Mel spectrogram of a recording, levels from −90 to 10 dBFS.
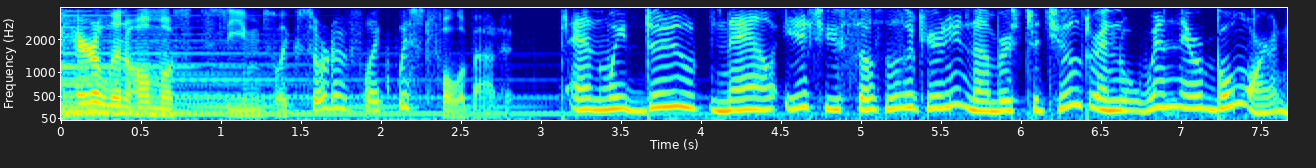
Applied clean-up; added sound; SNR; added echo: none; Acoustic guitar / Strum; 13 dB; none.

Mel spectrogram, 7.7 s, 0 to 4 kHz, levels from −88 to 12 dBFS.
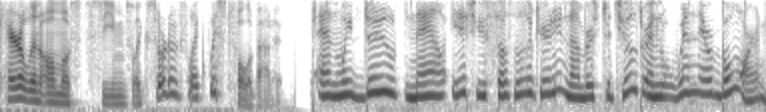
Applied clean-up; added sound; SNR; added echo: none; none; none; none.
